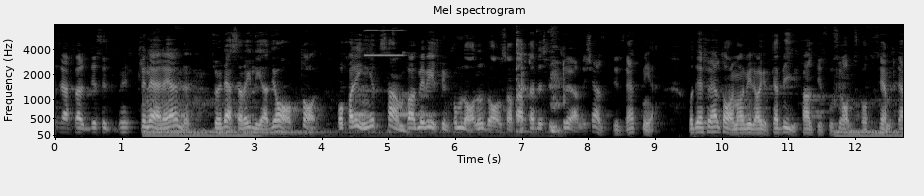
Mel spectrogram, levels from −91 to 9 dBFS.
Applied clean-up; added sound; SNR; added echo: classical method log-MMSE.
